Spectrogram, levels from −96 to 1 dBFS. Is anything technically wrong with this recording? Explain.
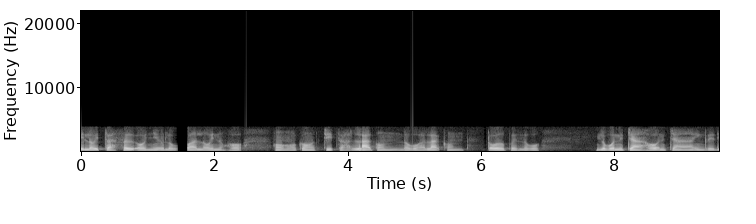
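Yes, the speech has two kinds of fault over a G.711 A-law telephone line limited to about 150 Hz to 3.4 kHz. Packet loss with pitch repetition occurs at 1.4 to 1.6 s, 4.18 to 4.22 s, 6.04 to 6.08 s and 8.94 to 8.96 s. Each time, the receiver loops the last pitch period. The short 20 to 40 ms gaps sound like a buzzy held note. The 200 ms gap fades to silence. A spectrogram shows frozen, evenly spaced harmonics that taper off. Chunks are out of order at 2.46 s, where a 10 ms chunk plays one slot late, and at 4.95 s, where one plays two slots late. Each sounds like a brief jumbled moment, and the waveform shows abrupt discontinuities at the joins.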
